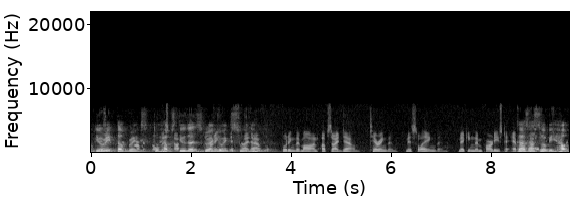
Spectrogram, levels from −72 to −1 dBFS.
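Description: From 0.00 to 1.82 s the speech dips by up to around 15 dB in pieces, and it dips again by around 10 dB at 2.35 to 3.06 s and 8.87 to 9.56 s. This is speech suppressed in double talk, likely an echo canceller that could not separate the near talker from loudspeaker echo and attenuated both. An echo leak gives a faint delayed copy about 0.25 s behind the speech at 0.73 to 1.64 s, well below it. The copy is clearer at 2.18 to 3.81 s and briefly at 8.87 to 8.97 s, where it is only about 10 dB down. Likely cause: a loudspeaker-side canceller that left residual echo to be sent back. Speech reaches about 8 kHz, consistent with the mSBC headset path.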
